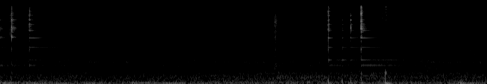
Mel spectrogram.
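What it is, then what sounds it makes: Glass vase. A clear, hollow, empty glass vase with twine wrapped around its narrow end is held in the hands and tapped with long white-painted nails. Bright, short glassy clinks ring out in scattered taps, a couple early on and a quick cluster near the end, over a quiet low background.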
